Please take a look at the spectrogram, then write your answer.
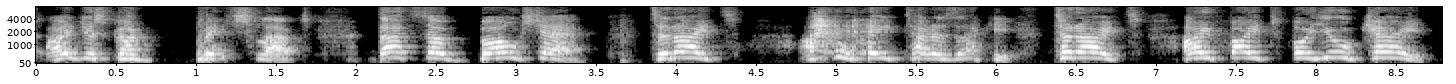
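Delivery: high, emphatic bad Japanese-accented English; Akira Tozawa, bad accent. Reviewer imitating a wrestler's angry promo to the crowd, terrible Japanese accent. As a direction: do a slow, indignant mic promo in a poor Japanese accent. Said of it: "That's not his accent. I'm sorry, I'm terrible with accents".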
